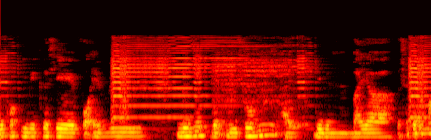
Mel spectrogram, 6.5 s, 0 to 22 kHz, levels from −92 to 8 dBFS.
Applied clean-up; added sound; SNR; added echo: classical method WPE with log-MMSE.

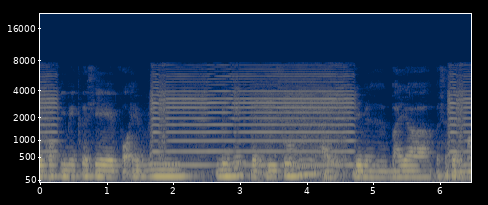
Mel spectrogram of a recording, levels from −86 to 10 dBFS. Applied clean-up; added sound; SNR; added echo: none; Bowed string instrument; 8 dB; reverberation time 0.7 s.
